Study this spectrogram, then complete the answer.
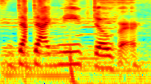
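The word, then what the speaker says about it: Dagne Dover: Oh, it's pronounced Dagny Dover.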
